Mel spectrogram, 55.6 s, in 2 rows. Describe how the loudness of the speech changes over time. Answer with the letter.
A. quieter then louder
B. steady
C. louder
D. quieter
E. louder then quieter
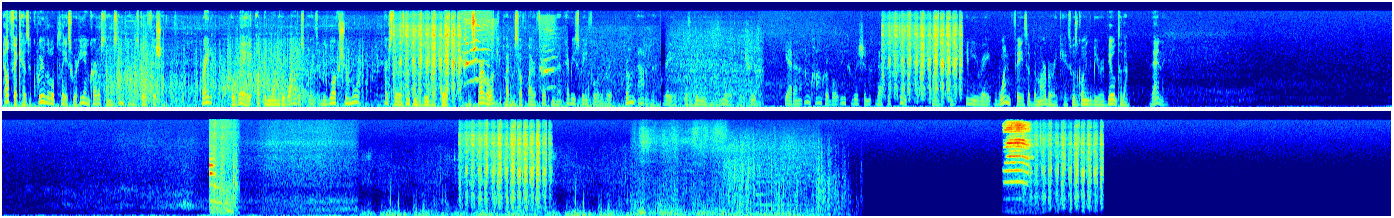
A.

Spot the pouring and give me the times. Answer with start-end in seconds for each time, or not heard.
not heard.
